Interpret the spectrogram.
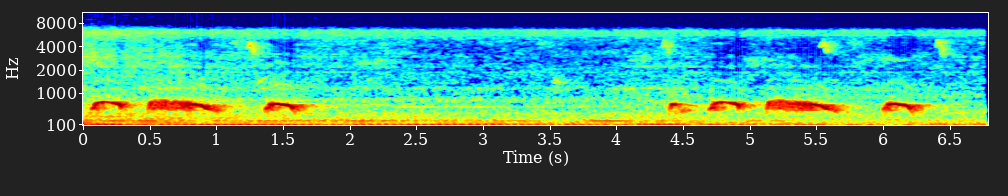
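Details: Loud calling from a young spotted dove used as a lure: two cooing phrases, each several short low notes around a longer drawn coo, over a low background hum.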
